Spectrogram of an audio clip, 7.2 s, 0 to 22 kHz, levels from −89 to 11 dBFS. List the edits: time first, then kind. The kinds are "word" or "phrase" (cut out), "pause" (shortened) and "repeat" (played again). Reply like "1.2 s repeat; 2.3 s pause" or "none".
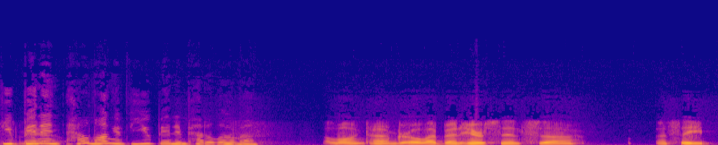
none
